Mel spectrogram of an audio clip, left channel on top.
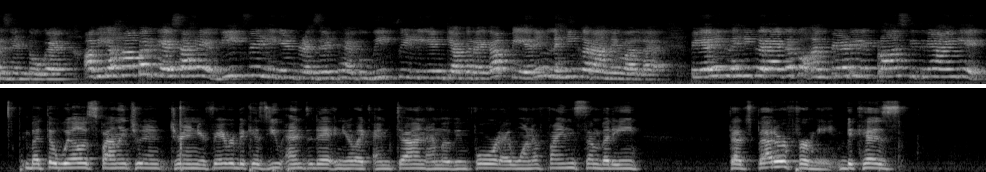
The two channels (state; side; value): different; both; correlation 0.00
